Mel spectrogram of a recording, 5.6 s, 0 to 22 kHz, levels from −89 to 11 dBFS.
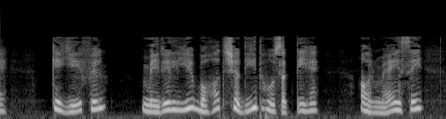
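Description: Throughout, the speech sounds dull, with nothing above 6.9 kHz and a warbling, fizzy texture on sibilants. Heavy AAC compression is the likely cause, fitting a low bitrate near 24 kbps.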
